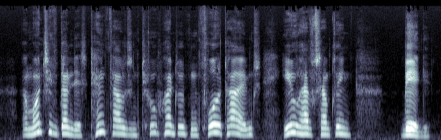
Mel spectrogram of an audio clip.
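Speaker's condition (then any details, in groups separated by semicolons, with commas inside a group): Cerebral palsy; cerebral palsy since childhood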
